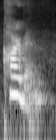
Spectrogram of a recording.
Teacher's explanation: stress on the first syllable in carbon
